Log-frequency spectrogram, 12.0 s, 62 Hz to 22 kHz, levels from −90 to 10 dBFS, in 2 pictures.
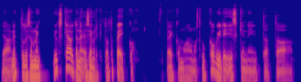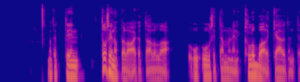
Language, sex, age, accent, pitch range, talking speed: Finnish, male, 30-49, native, 80-105 Hz, 110 wpm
